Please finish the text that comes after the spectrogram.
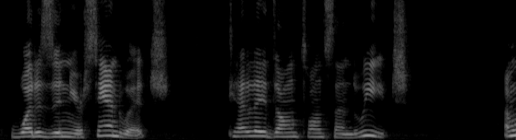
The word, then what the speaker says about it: quel: the end of that all four forms are pronounced Kel so if I was going to read down this slide I would read Cal Cal Cal Cal we don't hear or say a difference but we see it when we're reading and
